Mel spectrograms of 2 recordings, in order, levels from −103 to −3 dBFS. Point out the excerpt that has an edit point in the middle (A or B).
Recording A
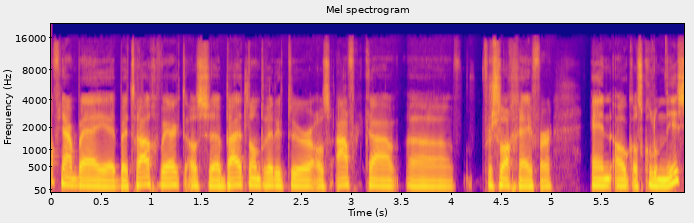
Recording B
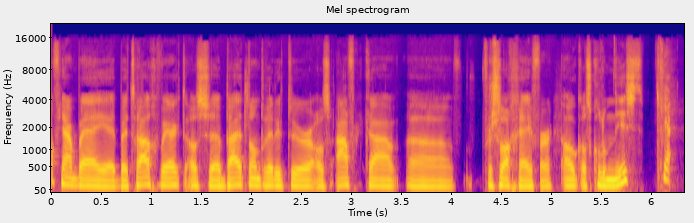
B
